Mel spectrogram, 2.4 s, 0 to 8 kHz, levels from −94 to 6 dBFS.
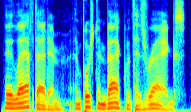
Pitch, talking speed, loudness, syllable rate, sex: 105 Hz, 275 wpm, -16 LUFS, 5.5 syllables/s, male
